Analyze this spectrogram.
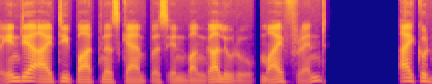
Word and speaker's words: Bengaluru: pronounce its new name it's now called Bengaluru that is how it is called in kannada my native language any family still in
